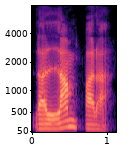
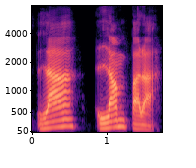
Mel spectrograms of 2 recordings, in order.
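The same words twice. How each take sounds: First: "La lámpara" repeated, "lám" clearly stressed; "La lámpara" again, hitting "lám"; stress first syllable. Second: "la lámpara" slowly, with the stress on "lám"; "la lámpara" with a lean on the first syllable. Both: Shown as a demonstration. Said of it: "Gotta stress that first syllable".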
